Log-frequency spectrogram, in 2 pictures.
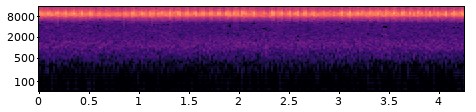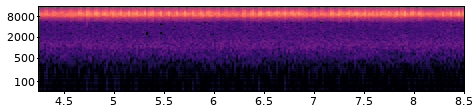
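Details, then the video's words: A nocturnal insect chorus keeps up an unbroken high, thin, pulsating buzz, swelling slightly and easing again every few seconds, over a quiet soft hiss. "night insect sounds"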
